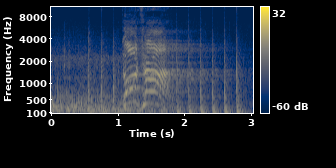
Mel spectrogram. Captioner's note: knocking on door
